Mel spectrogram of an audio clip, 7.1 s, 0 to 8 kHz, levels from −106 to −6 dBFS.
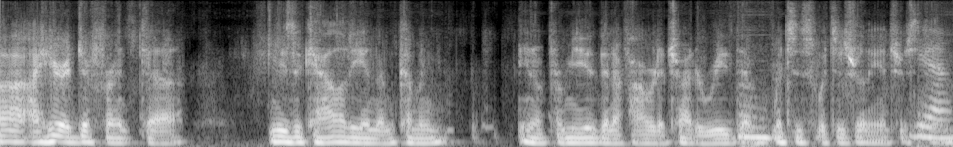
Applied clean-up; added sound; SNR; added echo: neural separator model SepFormer DNS4.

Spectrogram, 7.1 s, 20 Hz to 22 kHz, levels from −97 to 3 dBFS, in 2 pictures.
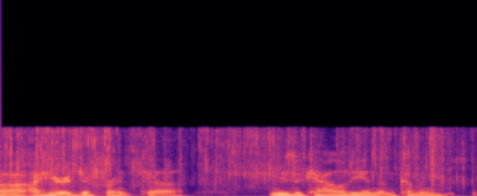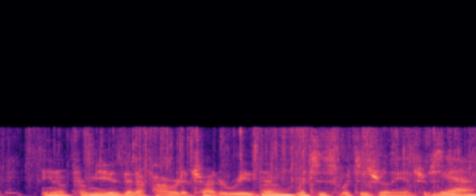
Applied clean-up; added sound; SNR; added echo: none; Domestic sounds, home sounds; 17 dB; reverberation time 0.2 s.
